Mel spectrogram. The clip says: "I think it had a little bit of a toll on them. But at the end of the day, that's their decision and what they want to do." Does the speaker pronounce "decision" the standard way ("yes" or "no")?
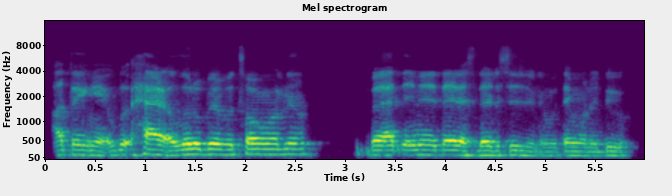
yes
